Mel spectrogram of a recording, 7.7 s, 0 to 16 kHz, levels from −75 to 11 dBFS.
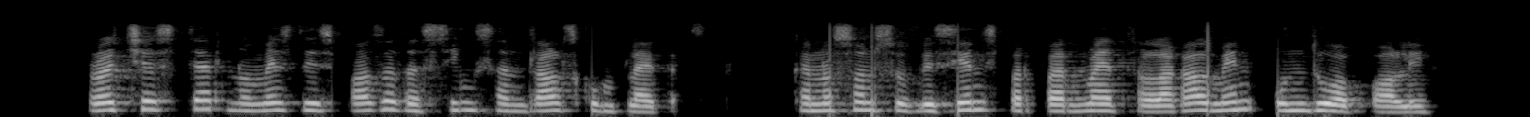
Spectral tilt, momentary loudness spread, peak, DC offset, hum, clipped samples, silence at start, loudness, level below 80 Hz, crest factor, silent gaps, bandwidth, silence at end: -6 dB/octave; 8 LU; -2 dBFS; under 0.1%; none; under 0.1%; 0.45 s; -17 LUFS; -54 dBFS; 14 dB; 3.54-3.97 s; 7.6 kHz; 0.5 s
